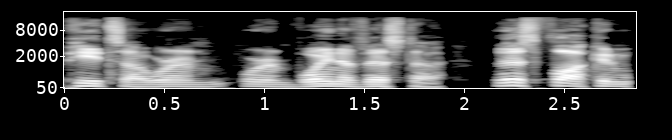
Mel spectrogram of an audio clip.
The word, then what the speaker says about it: Buena Vista: to mispronounce it intentionally anybody that took Spanish in third grade is going to say bu a Vista would you have pronounced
